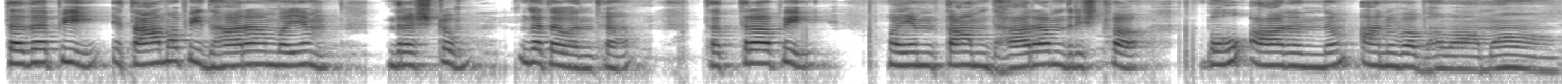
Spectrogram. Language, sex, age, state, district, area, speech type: Sanskrit, female, 30-45, Telangana, Ranga Reddy, urban, spontaneous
